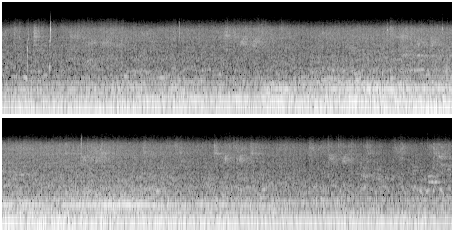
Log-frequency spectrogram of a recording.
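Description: Continuous low rumbling background noise. A steady hum swells in the middle and fades again, with faint short high chirps scattered over it.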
